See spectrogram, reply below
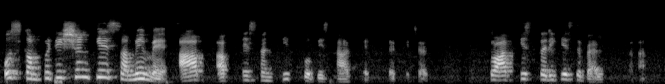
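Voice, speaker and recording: A woman's voice: mid-range voice, sing-song, moderate pace, a bit bright, no echo, muffled recording. A woman hosting an online interview, formal and encouraging, often stopping to praise her guest. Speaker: interview host.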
